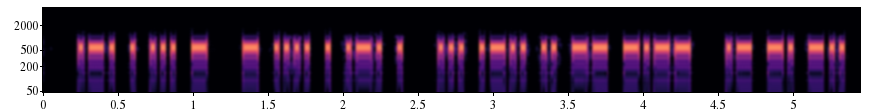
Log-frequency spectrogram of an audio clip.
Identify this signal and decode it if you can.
Morse code, heard as a keyed tone, about 34 wpm, 600 Hz. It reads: REST THERE SLIMY AND
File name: the old man and the sea / the old man and the sea 1 35wpm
